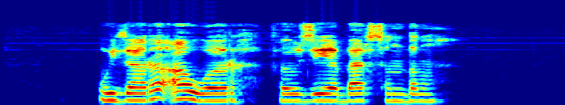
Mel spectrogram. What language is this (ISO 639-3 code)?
bak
